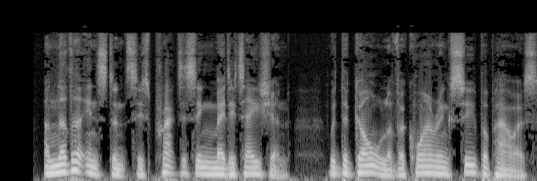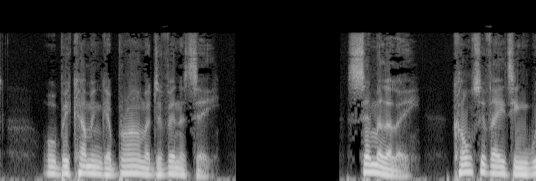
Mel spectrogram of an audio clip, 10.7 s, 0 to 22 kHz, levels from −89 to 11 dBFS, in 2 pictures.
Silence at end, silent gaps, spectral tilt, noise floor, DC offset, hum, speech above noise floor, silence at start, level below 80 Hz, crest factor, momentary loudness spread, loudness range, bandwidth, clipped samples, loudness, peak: 0 s; 7.73-8.73 s; -6 dB/octave; under -90 dBFS; 0.3%; none; over 79 dB; 0.45 s; -30 dBFS; 12 dB; 10 LU; 2 LU; 12 kHz; under 0.1%; -12 LUFS; 0 dBFS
